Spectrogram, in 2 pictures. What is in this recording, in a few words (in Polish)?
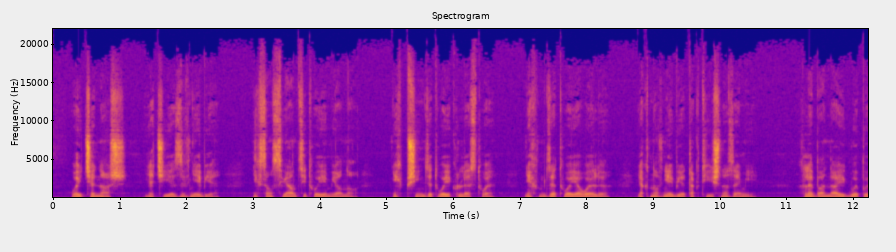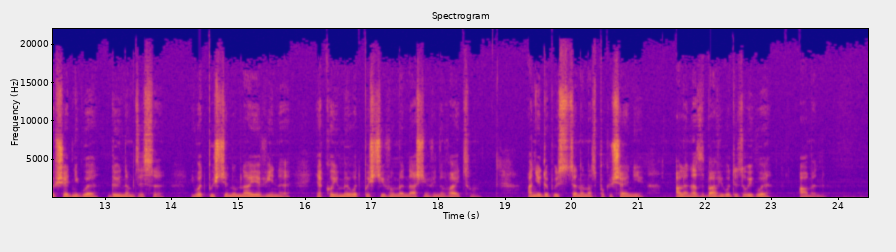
Ojcze nasz po kaszebsku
